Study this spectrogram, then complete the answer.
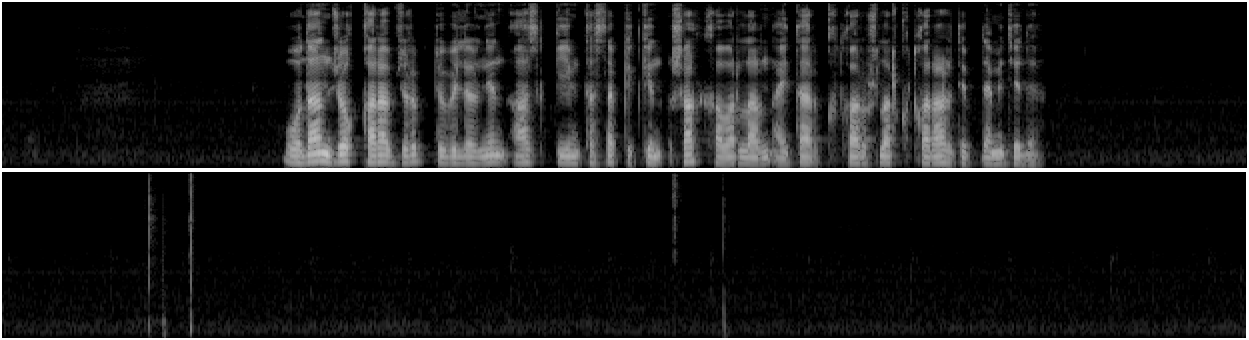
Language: Kazakh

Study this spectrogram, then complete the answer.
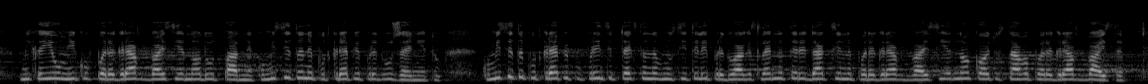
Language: Bulgarian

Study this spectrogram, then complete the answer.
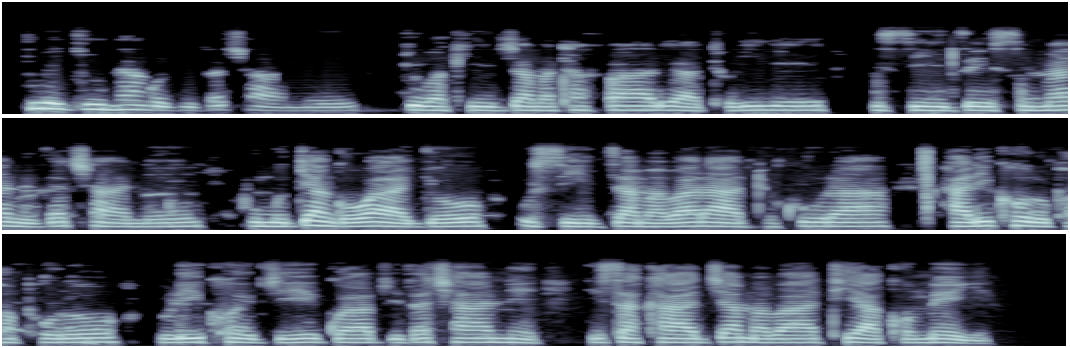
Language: Rundi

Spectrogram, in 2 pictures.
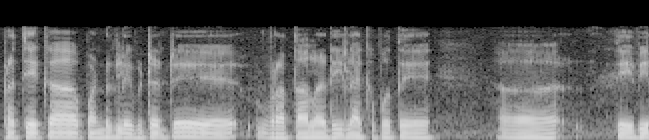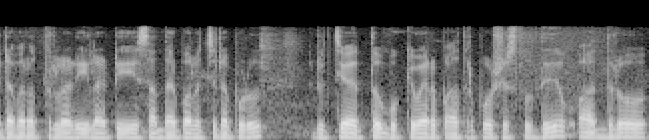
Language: Telugu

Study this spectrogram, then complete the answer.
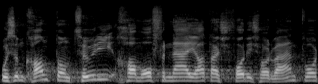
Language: Swiss German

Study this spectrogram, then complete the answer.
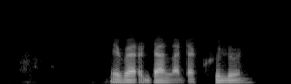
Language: Bangla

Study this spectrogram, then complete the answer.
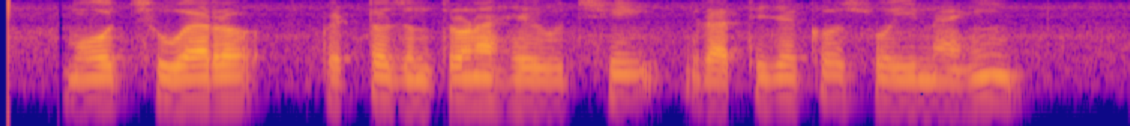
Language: Odia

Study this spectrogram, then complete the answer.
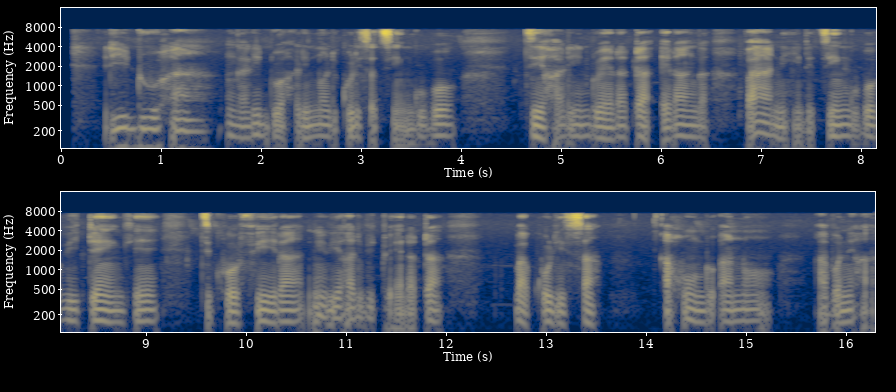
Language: Masaaba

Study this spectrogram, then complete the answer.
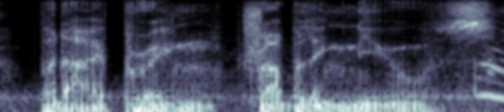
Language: English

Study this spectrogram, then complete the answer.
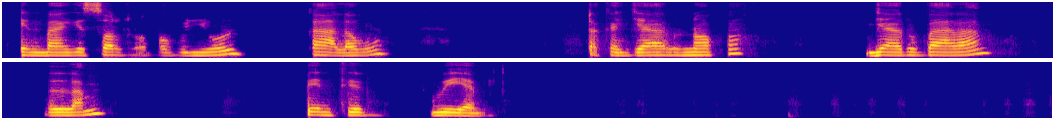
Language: Wolof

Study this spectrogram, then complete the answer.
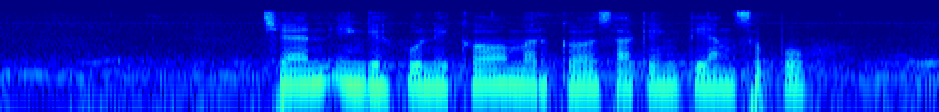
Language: Javanese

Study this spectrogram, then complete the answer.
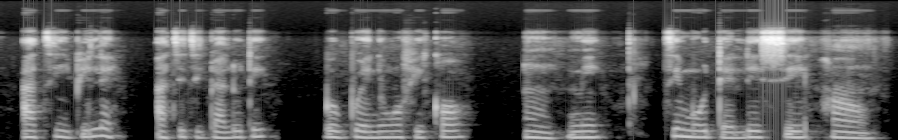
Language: Yoruba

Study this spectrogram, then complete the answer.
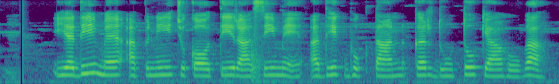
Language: Hindi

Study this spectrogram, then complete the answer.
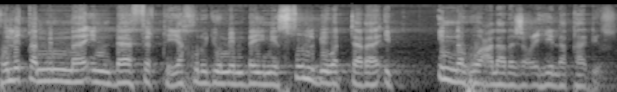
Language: Arabic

